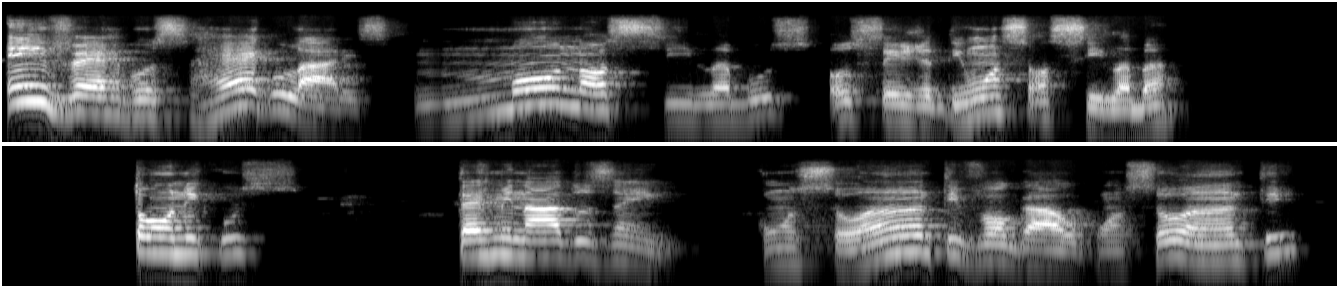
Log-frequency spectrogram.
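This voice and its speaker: A man from Brazil teaching English grammar in a recorded lesson, speaking deliberately and repeating key points. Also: on the high side, sing-song.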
